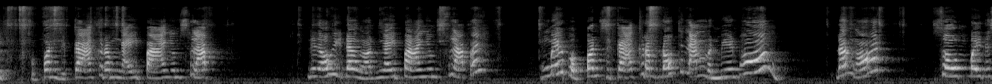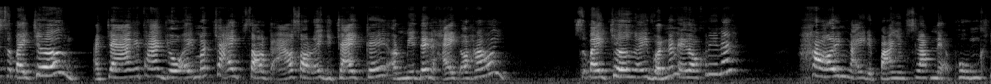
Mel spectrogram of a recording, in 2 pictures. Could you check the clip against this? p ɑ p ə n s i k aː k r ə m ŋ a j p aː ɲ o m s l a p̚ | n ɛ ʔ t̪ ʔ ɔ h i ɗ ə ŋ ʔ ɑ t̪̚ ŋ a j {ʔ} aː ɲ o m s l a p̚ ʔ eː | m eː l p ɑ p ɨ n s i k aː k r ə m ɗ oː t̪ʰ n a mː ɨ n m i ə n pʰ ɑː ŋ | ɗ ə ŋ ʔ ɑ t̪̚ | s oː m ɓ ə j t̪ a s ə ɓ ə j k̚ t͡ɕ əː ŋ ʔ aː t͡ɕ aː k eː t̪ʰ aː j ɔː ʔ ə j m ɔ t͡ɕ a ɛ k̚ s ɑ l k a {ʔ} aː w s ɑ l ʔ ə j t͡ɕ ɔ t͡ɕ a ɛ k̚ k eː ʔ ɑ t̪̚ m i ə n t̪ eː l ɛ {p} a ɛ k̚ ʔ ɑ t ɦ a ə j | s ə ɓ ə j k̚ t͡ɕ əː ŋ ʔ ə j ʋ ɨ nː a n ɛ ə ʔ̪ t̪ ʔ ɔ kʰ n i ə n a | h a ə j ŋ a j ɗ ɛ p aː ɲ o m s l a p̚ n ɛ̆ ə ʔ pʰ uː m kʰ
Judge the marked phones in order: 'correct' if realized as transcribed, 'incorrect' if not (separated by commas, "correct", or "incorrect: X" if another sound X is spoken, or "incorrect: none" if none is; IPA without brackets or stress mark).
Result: incorrect: p, correct, incorrect: ʔ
